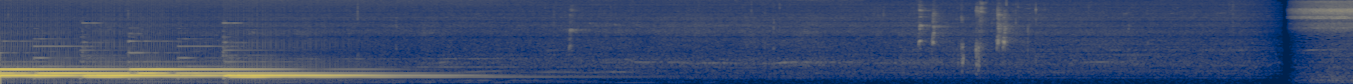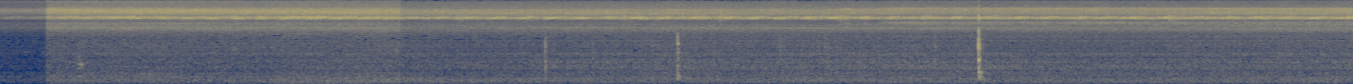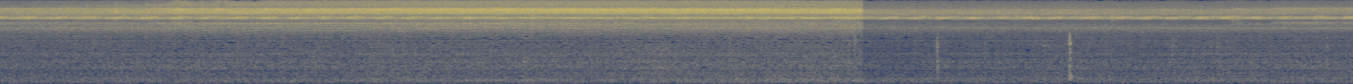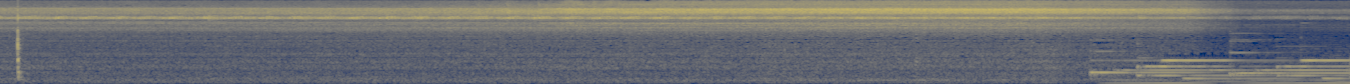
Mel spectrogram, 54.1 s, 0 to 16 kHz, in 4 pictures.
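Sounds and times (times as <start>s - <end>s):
night insects chorus: 13.0s - 53.9s.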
